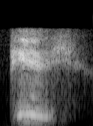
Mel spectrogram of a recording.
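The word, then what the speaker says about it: Puig: So the thing about Pew, do you say it Pug or Pew? – Pugh. – Pugh? Okay. – That's how I pronounce it, P-U, it's P-U-I-G, I think it's pronounced Pugh.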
